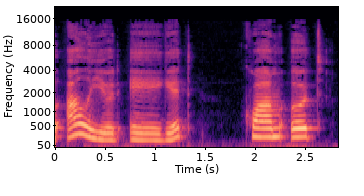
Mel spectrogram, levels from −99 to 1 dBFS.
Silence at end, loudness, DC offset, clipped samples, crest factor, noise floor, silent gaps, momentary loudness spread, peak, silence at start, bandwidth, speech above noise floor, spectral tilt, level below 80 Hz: 0.2 s; -20 LUFS; under 0.1%; under 0.1%; 14 dB; -62 dBFS; none; 8 LU; -6 dBFS; 0 s; 15 kHz; 43 dB; -6 dB/octave; -56 dBFS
